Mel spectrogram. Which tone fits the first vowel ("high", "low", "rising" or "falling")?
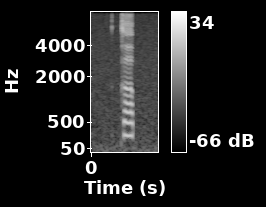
high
